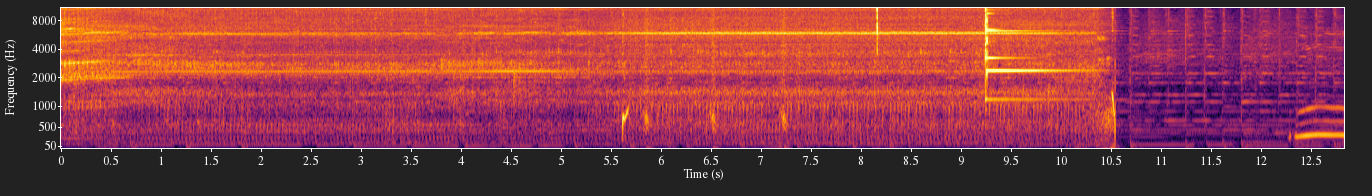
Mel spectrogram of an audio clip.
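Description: KitchenAid food processor running steadily, blending hummus while oil is streamed in through the feed tube; it stops suddenly about ten seconds in. Background music plays, with a bright ding just before the stop.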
